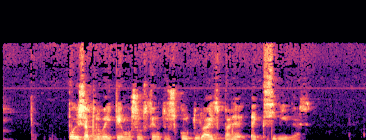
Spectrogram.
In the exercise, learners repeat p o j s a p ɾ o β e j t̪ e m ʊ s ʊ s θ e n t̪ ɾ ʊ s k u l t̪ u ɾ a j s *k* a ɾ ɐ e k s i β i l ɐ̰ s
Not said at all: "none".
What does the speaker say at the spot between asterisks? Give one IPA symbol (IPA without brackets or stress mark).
p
